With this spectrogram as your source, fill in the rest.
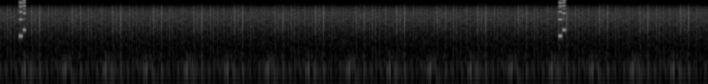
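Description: A small campfire crackles softly.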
